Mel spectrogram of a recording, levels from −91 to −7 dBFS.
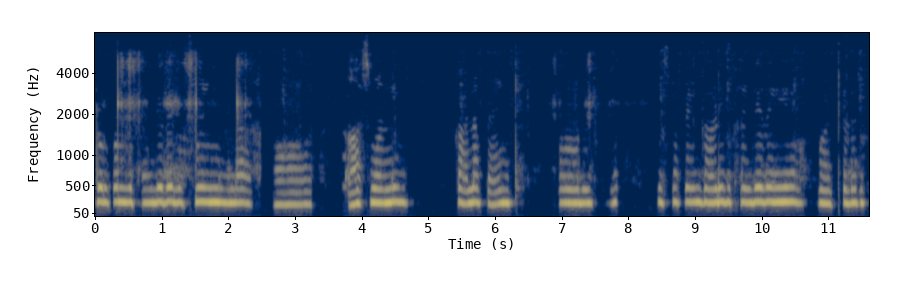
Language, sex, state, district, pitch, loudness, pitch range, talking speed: Hindi, female, Jharkhand, Jamtara, 225 Hz, -34 LUFS, 215-235 Hz, 120 wpm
